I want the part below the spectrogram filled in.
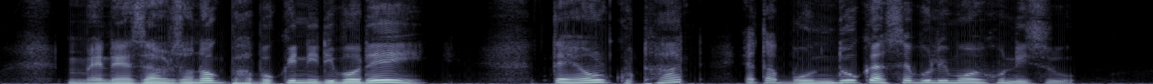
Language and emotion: Assamese, fearful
